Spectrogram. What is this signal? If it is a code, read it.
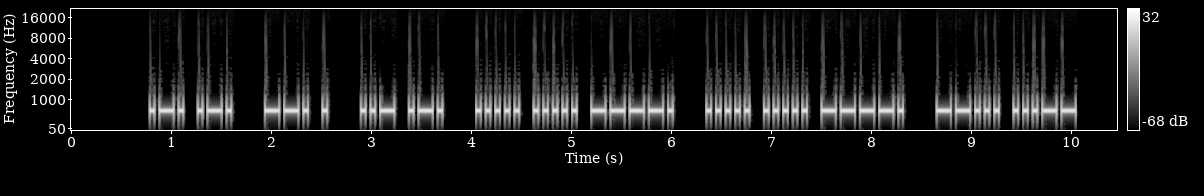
Morse code, heard as a keyed tone, about 25 wpm, 650 Hz. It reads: RR GE UR 559 559 73
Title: SOTA QSO Practice 25wpm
